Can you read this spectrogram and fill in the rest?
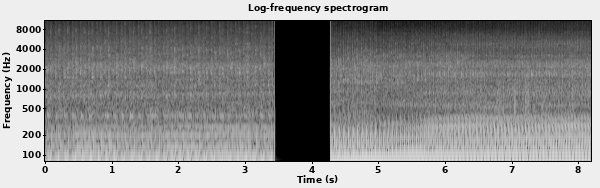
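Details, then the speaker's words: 2007 Harley-Davidson Ultra Classic original 96ci V-twin, over 100,000 miles: deep, lumpy twin-cylinder running pulsing about four times a second, louder after a short cut; owner believes crank runout, unconfirmed. "now crank run out happens you know the bearings start getting torn up and stuff like that because your cranks are uneven and they're they're spinning not completely true stuff like that so I believe that's the problem I'm having"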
